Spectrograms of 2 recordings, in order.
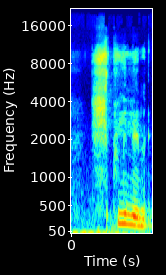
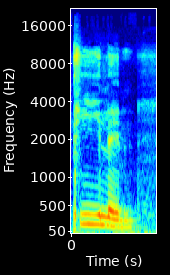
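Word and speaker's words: spielen: So now let's pronounce it. Peeling to play. Speling s with consonant sound like this. SP. It's not. So not speling but peeling.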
